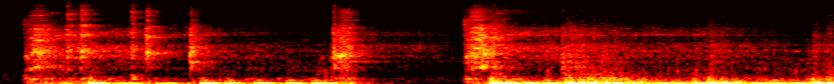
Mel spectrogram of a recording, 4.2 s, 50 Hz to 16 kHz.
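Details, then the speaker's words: Suzuki Quadrunner 250 ATV revived after about 7 years in storage: short cranking bursts, then fires without choke and holds a steady thumping idle; normal warm start. "no choke needed let's check the gears hey we got forward"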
